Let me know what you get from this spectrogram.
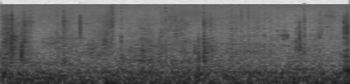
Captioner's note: whirring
